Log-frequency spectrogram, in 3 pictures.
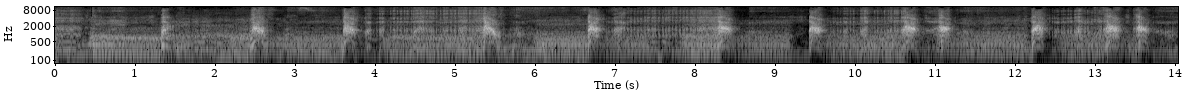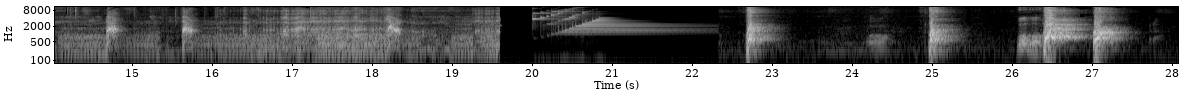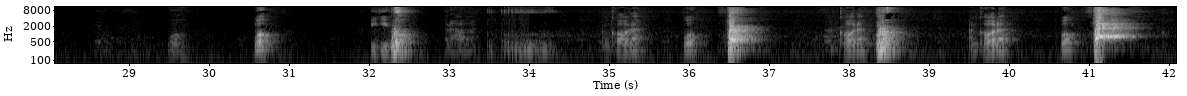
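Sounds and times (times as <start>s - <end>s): chiming transition effect: 20.0s - 22.4s
music playing: 20.0s - 22.4s
dog barking sharply: 22.7s - 23.2s, 25.0s - 25.4s, 26.4s - 27.6s, 32.3s - 32.6s, 36.5s - 37.0s, 38.4s - 38.8s, 41.1s - 41.8s.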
